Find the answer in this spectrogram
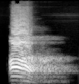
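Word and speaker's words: hour: Again an, in this word H is silent, H को हम पढ़ते नहीं है।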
